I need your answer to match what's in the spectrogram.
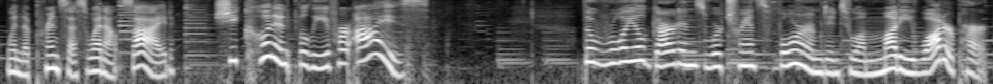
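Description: Slow, expressive woman storyteller. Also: on the high side, soft background music. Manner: expressive, sing-song. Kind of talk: children's book read-aloud.

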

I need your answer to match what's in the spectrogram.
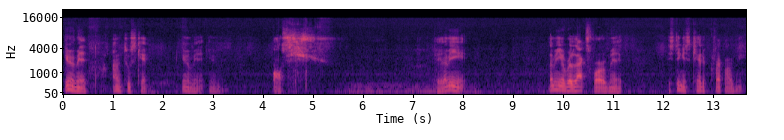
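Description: Man, gravelly voice, nervous horror game commentary, drops to whispers, mutters mild curses, middle pitch. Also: a little slow, pauses often, a little hiss or hum. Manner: mutters to himself with frequent mild swearing. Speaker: gamer. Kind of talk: horror let's play commentary.

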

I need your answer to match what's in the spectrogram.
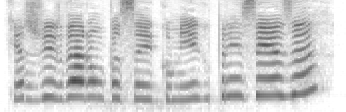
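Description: A woman's voice: extremely high pitch, fairly even intonation, measured pace. A woman voicing a plucky, sweet young boy frog hero in a cartoon dub, with a European Portuguese accent. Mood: eager.

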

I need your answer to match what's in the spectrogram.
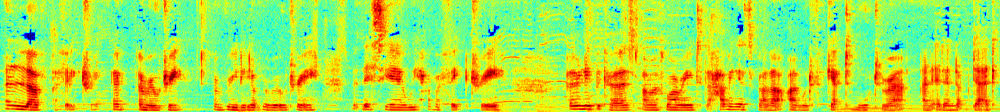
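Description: Creaky-voiced young British woman over music. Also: fairly low pitch, rough recording. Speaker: vlogger. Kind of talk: casual chat to camera. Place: small living room at home, indoors. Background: background music.

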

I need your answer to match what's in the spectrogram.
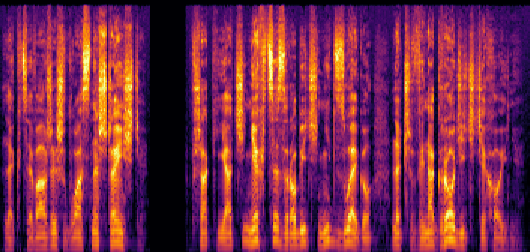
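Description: A man voicing a menacing male giant spirit, speaking slowly and loudly in an audiobook fairy tale. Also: animated, dry recording, studio quality. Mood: coaxing. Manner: slow, loud and booming.

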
